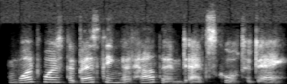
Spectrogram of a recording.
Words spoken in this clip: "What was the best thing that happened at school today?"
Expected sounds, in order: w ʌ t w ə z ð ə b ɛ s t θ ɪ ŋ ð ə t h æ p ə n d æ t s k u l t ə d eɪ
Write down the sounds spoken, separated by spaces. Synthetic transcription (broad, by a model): w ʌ t w ə z ð ə b ɛ s t θ ɪ ŋ ð ə t h æ p ə n d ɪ t s k u l t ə d eɪ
